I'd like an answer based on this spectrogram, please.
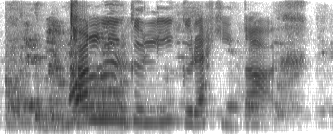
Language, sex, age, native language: Icelandic, male, 18-19, Icelandic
